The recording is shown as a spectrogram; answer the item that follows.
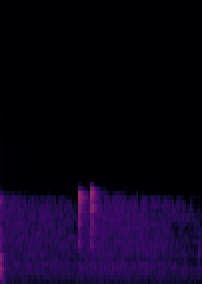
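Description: Two faint computer mouse clicks in quick succession, a double-click, about a second in, over near silence.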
